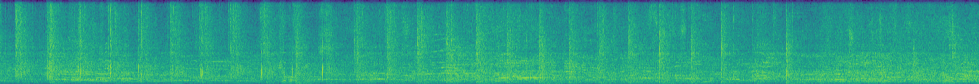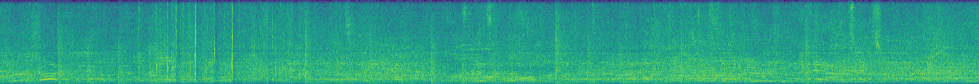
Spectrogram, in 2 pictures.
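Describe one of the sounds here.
A crowd of men chants and shouts loudly nearby, outdoors.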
